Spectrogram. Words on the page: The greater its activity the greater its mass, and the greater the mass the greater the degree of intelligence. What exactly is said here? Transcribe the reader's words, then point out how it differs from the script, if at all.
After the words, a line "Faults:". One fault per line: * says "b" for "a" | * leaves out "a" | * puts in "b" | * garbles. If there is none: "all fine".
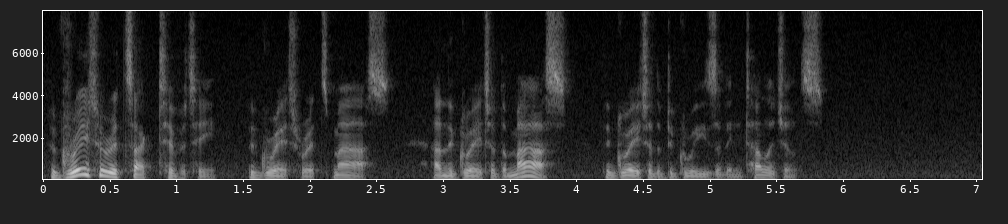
The greater its activity the greater its mass, and the greater the mass the greater the degrees of intelligence.
Faults:
* says "degrees" for "degree"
